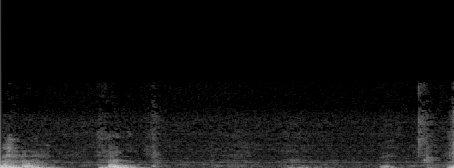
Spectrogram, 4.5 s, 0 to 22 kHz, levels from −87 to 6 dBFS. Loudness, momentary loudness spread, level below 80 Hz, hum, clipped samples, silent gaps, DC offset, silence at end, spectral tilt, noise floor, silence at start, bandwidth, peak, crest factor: -23 LUFS; 25 LU; -42 dBFS; none; under 0.1%; none; under 0.1%; 0 s; -8.5 dB/octave; -56 dBFS; 0 s; 7.2 kHz; -6 dBFS; 20 dB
